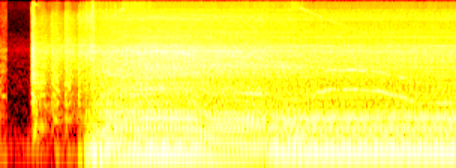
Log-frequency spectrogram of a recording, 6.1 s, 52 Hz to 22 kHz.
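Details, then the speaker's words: 2015 Subaru WRX STI EJ257 first start after third rebuild, coolant still filling: quick crank then steady, even idle with smooth rumble, no knocks or ticks; engine healthy. "It may not be setting any speed records, but the sounds this thing makes are perfect."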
